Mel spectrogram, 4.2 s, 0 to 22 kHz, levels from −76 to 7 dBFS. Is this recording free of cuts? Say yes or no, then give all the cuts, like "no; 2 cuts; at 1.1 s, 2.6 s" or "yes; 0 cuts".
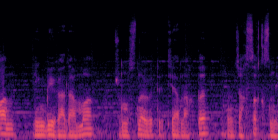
no; 2 cuts; at 1.6 s, 3.3 s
